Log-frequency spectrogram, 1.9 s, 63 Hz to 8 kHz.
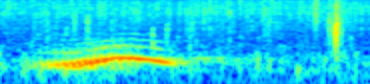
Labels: {"label": "biophony", "recorder": "SoundTrap 300"}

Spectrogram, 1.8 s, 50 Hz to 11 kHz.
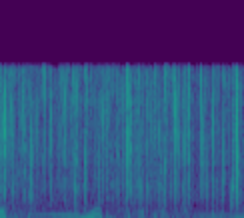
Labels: {"label": "biophony, cascading saw", "recorder": "SoundTrap 600 or HydroMoth"}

